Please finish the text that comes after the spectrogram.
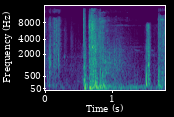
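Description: Bursts of M4 rifle fire in Call of Duty Mobile, several sharp, loud cracks in quick succession with brief gaps, close and punchy, with no talking.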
